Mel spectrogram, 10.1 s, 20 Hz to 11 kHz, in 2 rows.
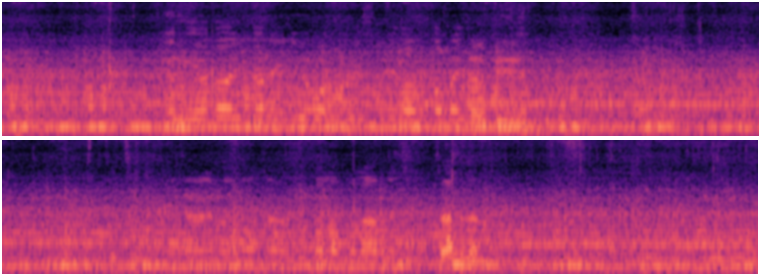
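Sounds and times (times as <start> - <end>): helicopter engine idling: 0.0 - 10.0.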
